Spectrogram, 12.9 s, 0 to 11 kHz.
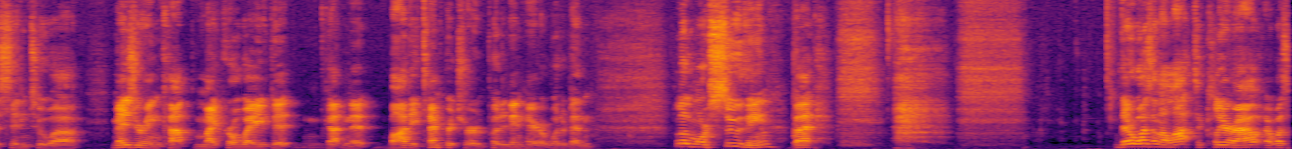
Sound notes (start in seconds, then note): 8.3 sniffing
